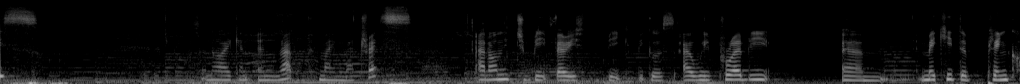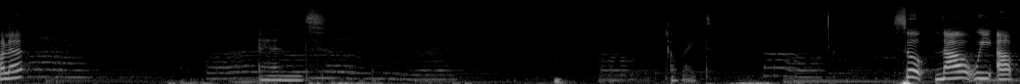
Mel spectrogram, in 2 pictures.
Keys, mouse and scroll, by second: 0.8 a, 3.0 l, 3.0 e, 3.8 s, 4.3 g, 6.0 r, 16.0 r, 16.0 g, 18.2 a.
